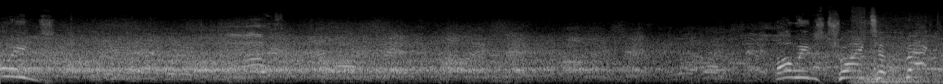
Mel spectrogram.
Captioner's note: crowd cheering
